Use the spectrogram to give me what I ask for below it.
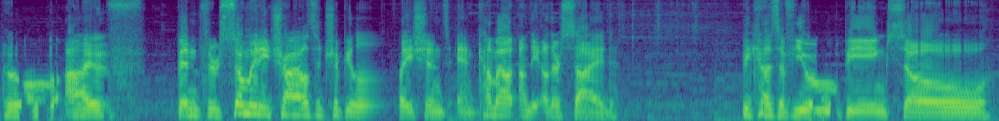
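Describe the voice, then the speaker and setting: Centuries-old man, devoted husband, earnest, bright voice, played by a man, fantasy game. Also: fairly high pitch, fairly even intonation, slow pace, faint music behind, voice pushed down. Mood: tender.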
